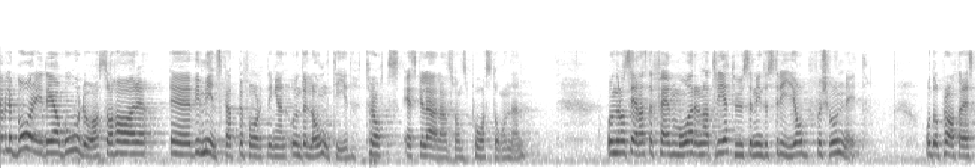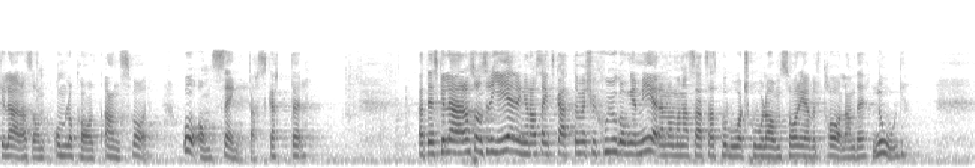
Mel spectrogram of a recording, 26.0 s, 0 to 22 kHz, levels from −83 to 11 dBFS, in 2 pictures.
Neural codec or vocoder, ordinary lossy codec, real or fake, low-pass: none; AAC, 48 kbps; real; 7.2 kHz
